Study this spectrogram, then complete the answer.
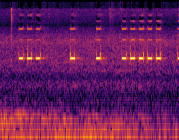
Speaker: now if I come up to this you'll hear it beeping as I move this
